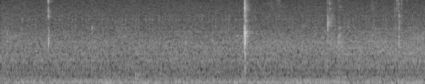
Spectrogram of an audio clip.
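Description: Quiet outdoor background with a steady low rumble, under a few faint mouth clicks and one sharper smack about two and a half seconds in from a man chewing a mouthful of ice cream cone.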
